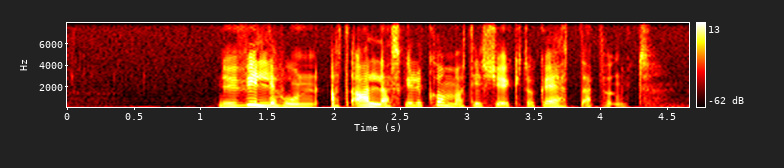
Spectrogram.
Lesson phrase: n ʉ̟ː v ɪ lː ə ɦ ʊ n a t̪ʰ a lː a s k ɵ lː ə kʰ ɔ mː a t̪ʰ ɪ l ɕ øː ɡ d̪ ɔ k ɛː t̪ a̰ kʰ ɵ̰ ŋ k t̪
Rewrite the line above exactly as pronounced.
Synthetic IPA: n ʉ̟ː v ɪ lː ə ɦ ʊ n a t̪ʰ a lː a s k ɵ lː ə kʰ ɔ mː a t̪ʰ ɪ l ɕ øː k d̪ ɔ k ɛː t̪ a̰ pʰ ɵ̰ ŋ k t̪

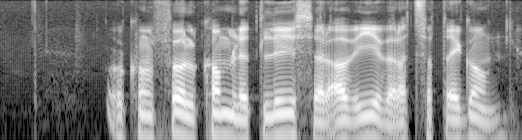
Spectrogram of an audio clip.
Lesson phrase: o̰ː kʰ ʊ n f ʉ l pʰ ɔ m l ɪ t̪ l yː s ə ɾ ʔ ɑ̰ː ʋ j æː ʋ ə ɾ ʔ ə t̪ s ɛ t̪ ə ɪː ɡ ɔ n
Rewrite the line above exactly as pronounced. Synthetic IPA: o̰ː kʰ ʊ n f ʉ l kʰ ɔ m l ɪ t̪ l yː s ə ɾ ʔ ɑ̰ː ʋ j iː ʋ ə ɾ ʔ ɑ t̪ s ɛ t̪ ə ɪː ɡ ɔ ŋ

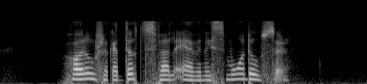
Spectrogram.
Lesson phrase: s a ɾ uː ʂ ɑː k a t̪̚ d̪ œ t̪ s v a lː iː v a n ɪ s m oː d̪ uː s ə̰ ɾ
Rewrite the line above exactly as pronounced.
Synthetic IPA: h a ɾ uː ʂ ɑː k a t̪̚ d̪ œ t̪ s f a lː ɛː v ə n ɪ s m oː d̪ uː s ə̰ ɾ

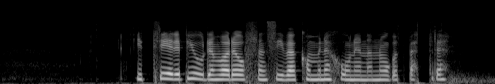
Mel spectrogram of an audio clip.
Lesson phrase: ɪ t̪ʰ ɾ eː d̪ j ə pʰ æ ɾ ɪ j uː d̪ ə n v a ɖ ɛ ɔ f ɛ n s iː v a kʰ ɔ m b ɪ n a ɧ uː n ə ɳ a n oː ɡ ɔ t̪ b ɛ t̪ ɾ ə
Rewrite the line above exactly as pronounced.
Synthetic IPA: ɪ t̪ʰ ɾ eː d̪ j ə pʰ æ ɾ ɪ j uː d̪ ə n v a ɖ ɛ ɔ f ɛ n s iː v a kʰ ɔ m b ɪ n a ɧ uː n ə ɳ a n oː ɡ ɔ t̪ b ɛ t̪ ɾ ə

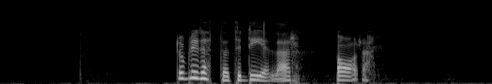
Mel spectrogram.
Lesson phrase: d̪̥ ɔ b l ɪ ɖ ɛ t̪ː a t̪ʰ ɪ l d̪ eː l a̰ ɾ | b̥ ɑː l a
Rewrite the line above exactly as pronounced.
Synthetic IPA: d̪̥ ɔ b l ɪ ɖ ɛ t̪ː a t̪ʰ ɪ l d̪ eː l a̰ ɾ | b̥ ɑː ɾ a

